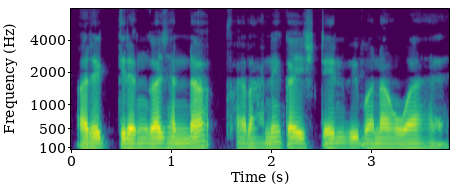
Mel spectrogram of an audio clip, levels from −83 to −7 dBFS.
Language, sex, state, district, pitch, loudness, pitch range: Hindi, male, Chhattisgarh, Raipur, 100 Hz, -18 LUFS, 100-105 Hz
